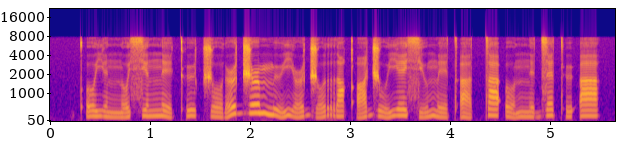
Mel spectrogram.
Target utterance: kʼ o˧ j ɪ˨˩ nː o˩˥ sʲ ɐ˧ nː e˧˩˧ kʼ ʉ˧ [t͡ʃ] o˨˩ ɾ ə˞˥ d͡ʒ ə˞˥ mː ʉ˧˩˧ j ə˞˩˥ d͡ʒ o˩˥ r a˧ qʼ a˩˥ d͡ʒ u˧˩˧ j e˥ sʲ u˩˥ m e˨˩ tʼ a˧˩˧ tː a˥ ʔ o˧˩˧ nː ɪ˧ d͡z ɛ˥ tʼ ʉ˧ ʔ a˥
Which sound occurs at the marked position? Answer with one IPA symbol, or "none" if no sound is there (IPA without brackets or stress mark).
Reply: t͡ʃ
